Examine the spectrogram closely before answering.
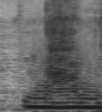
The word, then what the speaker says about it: नमः: जब नमः आप बोलें तब नमत ना बोलें। अधिकतर लोग ओम नमः शिवाय बोलते हैं, तो वो ना बोलें, उसका उच्चारण सही करें, ओम नमः शिवाय।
